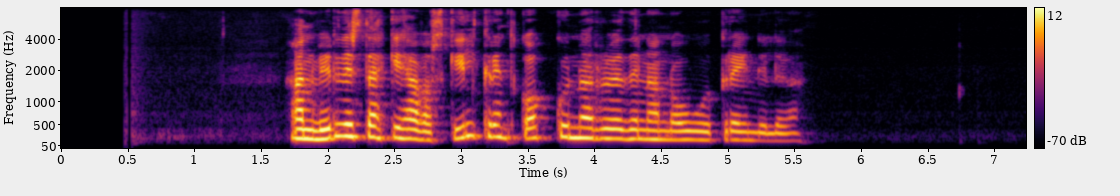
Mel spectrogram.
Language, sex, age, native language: Icelandic, female, 40-49, Icelandic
